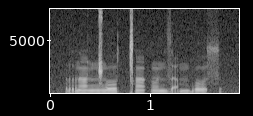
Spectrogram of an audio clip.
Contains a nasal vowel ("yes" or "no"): yes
